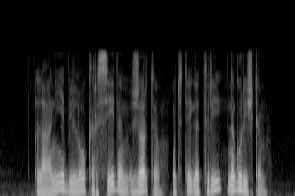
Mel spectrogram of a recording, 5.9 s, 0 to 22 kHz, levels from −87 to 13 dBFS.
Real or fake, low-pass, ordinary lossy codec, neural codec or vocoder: real; 7.2 kHz; none; none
